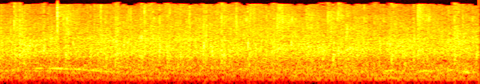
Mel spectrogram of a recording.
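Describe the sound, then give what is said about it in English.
A large stadium crowd at a match roars with cheering and laughter at a whoopee cushion prank, a dense, loud and continuous wash of many voices that holds steady throughout without a break. “Not funny for the players. But the crowd find it quite amusing.”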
